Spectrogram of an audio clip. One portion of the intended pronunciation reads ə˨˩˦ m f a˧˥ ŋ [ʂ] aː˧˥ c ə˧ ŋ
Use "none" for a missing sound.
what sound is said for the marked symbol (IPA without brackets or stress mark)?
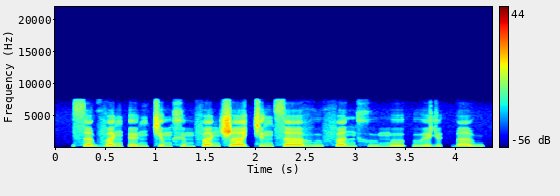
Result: ʂ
